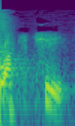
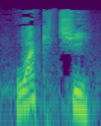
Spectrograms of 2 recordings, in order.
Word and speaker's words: Wakati: Como é que é a pronúncia? – Grupo Wakati. – Wakati. – Isso.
